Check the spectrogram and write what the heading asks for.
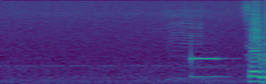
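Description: A short electronic telephone-line beep, about a third of a second long, about one and a half seconds in, on a phone-in call that is not connecting. A man's voice starts just before the end.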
